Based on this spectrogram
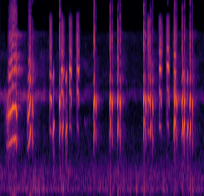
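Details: White-breasted waterhen call played as a lure for both sexes: one drawn-out, wavering squawk opens, followed by irregular clusters of short, hard, clipped notes, over low background noise.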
